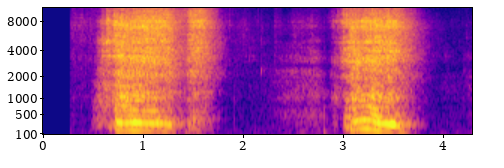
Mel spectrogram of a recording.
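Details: Two forceful, breathy, voiced sneezes about two seconds apart, from a male with a cold and a completely stuffed nose, sneezing rapidly in repeated sets with short breaks. Repeated sneezing with a cold.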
